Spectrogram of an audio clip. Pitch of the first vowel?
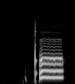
high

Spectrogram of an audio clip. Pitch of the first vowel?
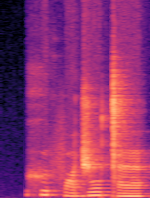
high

